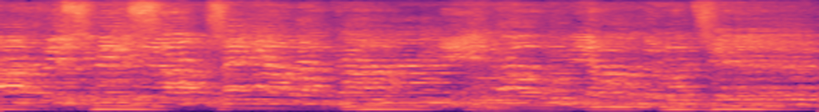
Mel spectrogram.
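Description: Górale highland folk band playing two fiddles and a bowed basy (folk bass), with the bass pulsing out a steady beat and men's voices singing with the strings.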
